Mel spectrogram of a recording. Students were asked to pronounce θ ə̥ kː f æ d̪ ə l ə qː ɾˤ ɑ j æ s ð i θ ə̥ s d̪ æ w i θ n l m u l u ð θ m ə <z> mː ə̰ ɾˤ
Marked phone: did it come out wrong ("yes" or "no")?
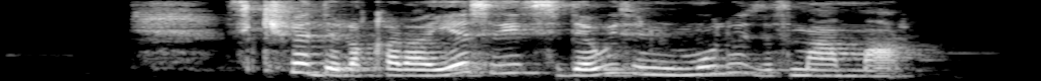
yes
